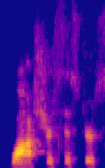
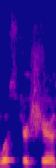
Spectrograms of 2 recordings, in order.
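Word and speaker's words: Worcestershire: she's adopted and nobody told anyone I'm joking wash your sister's sauce I could get out some of that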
